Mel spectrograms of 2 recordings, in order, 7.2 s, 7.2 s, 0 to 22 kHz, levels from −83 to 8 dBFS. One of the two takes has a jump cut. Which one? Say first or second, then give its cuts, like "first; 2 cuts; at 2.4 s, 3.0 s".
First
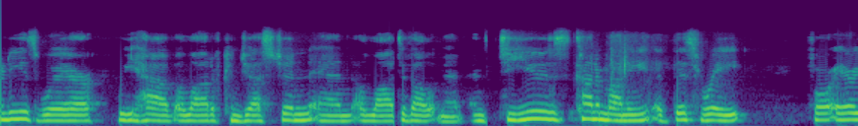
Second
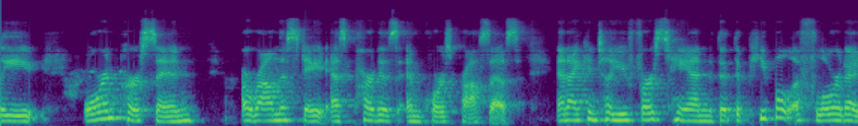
first; 3 cuts; at 3.3 s, 4.0 s, 4.8 s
